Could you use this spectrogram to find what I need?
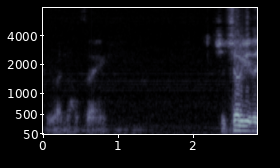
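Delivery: stumbling over the words; restarting the sentence mid-stutter. Real, not acted. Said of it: "I don't know why I was stuttering".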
